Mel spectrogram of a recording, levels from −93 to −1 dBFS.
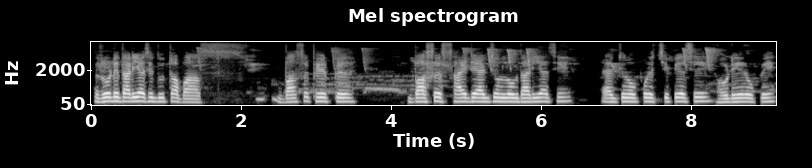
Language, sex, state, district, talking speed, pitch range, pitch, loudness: Bengali, male, West Bengal, Jhargram, 170 wpm, 170-190 Hz, 180 Hz, -17 LUFS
